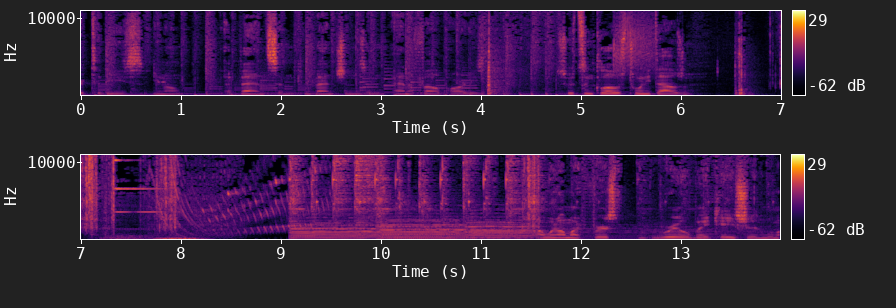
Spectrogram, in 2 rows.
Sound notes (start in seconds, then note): 7.2 ka-ching; 9.1 upbeat music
